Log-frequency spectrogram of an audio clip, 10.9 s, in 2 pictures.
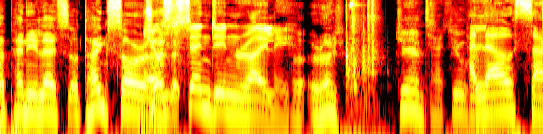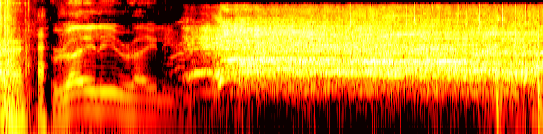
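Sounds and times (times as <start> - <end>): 
speech: 0.0 - 7.9
crowd cheering at golf win: 7.2 - 10.8.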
